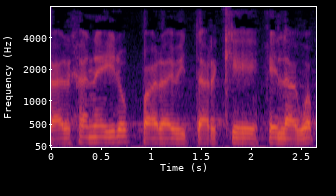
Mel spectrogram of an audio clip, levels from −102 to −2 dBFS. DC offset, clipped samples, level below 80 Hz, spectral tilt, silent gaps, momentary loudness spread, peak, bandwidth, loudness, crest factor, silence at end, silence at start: under 0.1%; under 0.1%; -78 dBFS; -5.5 dB/octave; none; 3 LU; -26 dBFS; 8 kHz; -44 LUFS; 18 dB; 0 s; 0 s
